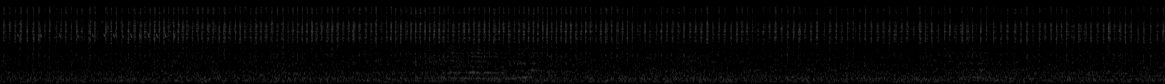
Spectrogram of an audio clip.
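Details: A western diamondback rattlesnake recorded up close gives an unbroken, even, high-pitched hissing buzz that holds at the same loudness for the whole stretch, with no other clear sounds.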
